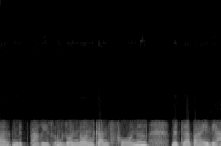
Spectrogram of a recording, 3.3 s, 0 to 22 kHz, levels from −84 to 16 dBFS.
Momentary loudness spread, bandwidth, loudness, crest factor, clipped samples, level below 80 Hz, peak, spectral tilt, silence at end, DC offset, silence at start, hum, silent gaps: 6 LU; 4.1 kHz; -24 LUFS; 16 dB; under 0.1%; -78 dBFS; -6 dBFS; -9 dB/octave; 0 s; under 0.1%; 0 s; none; none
